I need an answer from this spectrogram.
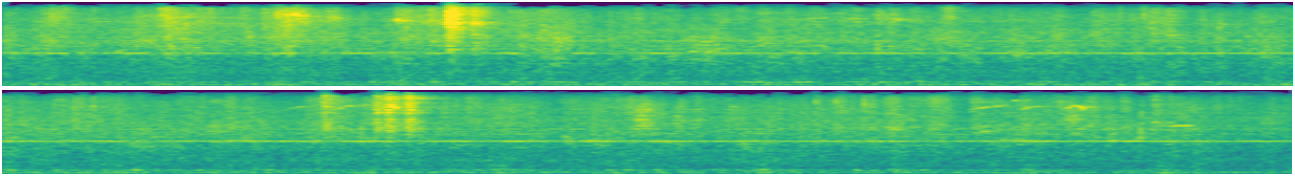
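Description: CSX freight train of covered hopper cars rolling past: a steady rumble of steel wheels on rail with a thin, steady high-pitched tone over it, and sharp clacks about two seconds in and again about eight seconds in.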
